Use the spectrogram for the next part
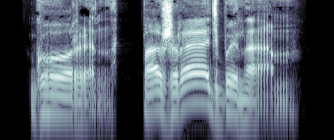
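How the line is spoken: Deep bass, hulking man. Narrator (Russian): пробасил громила Кром

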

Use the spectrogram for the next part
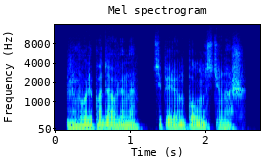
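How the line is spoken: Muttered. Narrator (Russian): пробормотал офицер

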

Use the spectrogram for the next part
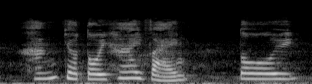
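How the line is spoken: Hesitant halting speech. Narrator (Vietnamese): Trần Vũ cúi đầu ngập ngừng nói

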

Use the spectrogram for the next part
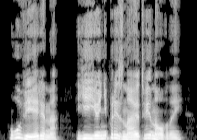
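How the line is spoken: Plain. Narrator (Russian): ответила вторая дама

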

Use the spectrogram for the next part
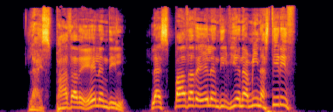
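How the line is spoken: Several voices shouting loudly. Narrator (Spanish): Algunos gritaron en voz alta

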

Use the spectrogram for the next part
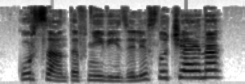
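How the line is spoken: Plain. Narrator (Russian): спросила Зоя

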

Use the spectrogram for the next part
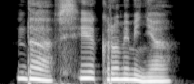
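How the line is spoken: Sighed. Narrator (Russian): вздохнула Суэма

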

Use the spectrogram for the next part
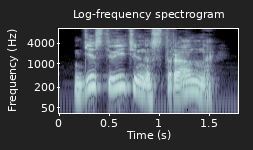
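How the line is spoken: Relieved sigh. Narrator (Russian): облегченно вздохнул первый зам

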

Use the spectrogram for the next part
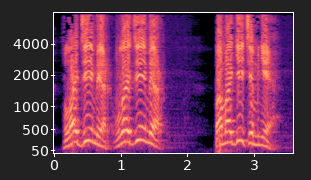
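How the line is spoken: Shouting. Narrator (Russian): заорал штабс-капитан

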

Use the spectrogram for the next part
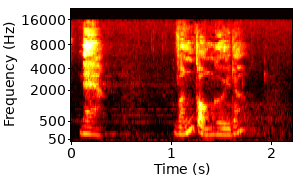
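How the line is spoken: Soft exclamation. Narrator (Vietnamese): khẽ kêu lên

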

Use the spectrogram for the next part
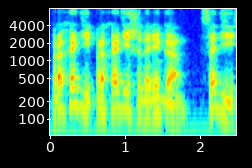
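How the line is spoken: Gentle old man. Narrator (Russian): сказал ласково старец

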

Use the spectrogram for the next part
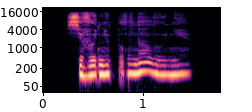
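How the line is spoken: Quiet. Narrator (Russian): тихо сказал Андреас

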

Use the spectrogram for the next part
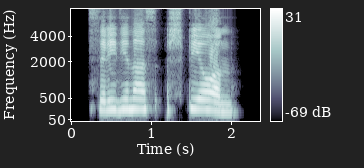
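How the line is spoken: Grumbling bird. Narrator (Russian): заворчала птица

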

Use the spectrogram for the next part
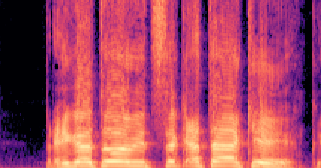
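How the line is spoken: Commanding shout. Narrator (Russian): крикнул майор Свинтон

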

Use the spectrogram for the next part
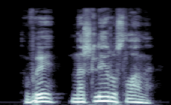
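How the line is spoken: Trembling voice. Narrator (Russian): спросил Илья подрагивающим голосом

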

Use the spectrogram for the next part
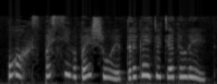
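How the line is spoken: Girl exclaiming delightedly. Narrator (Russian): воскликнула девочка, в восторге

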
